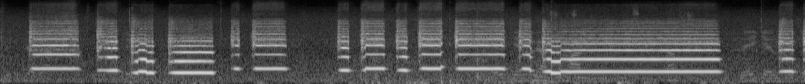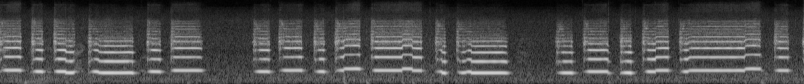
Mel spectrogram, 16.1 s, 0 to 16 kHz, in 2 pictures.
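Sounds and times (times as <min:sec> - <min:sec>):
solo instrument melody: 0:00.0 - 0:16.0.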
